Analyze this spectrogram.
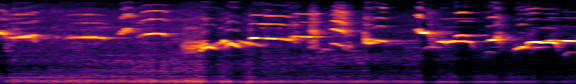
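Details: Oriental magpie-robin, a fighter bird kept by songbird hobbyists and singing energetically, delivers loud, varied whistled song: clear sustained notes, sliding upward and downward phrases and sharp high accents in quick succession. A steady low hum runs underneath.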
